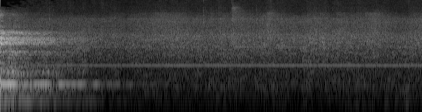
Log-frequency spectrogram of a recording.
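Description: A man's voice trails off in the first second, then a pause of faint steady hiss with a thin, steady high tone running under it.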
